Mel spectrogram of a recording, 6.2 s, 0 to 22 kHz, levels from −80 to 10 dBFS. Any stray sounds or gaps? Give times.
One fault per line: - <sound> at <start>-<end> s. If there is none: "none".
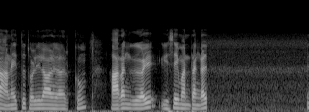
none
